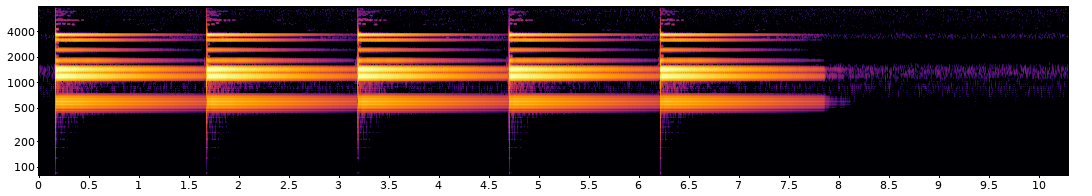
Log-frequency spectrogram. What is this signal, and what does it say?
Clock strike, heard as a bell. 5. Five o'clock.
